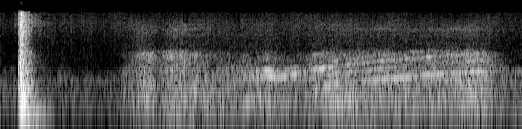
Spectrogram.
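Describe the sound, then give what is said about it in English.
A car door slams shut once, sharp, then an engine starts up and hums steadily, its pitch slowly climbing as the car pulls away. “We're going your way. Get into the car.”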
